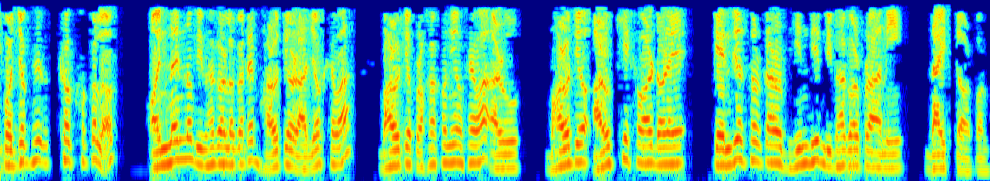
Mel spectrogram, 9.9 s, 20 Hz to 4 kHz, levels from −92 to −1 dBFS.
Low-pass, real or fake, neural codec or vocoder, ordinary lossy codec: 3.6 kHz; real; none; MP3, 24 kbps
